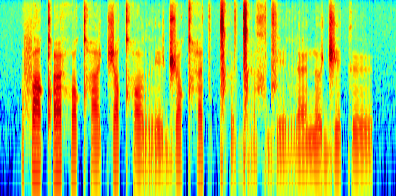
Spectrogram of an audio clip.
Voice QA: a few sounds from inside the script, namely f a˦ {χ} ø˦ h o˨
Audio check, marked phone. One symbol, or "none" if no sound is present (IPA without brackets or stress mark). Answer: qʼ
